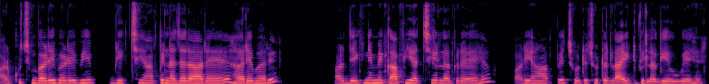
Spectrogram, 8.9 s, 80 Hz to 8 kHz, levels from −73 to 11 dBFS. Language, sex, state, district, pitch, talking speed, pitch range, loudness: Hindi, female, Uttar Pradesh, Muzaffarnagar, 220 Hz, 205 wpm, 210-240 Hz, -19 LUFS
